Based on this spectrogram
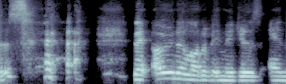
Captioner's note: laughs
